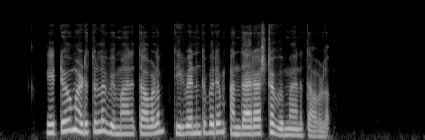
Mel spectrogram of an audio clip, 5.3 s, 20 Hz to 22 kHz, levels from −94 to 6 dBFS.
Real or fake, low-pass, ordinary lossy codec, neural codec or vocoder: real; 10.8 kHz; Opus, 32 kbps; none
